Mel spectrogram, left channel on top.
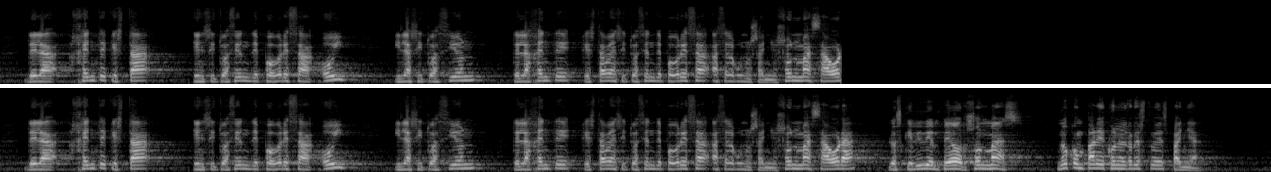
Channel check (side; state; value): left; drops out; at 8.5 s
